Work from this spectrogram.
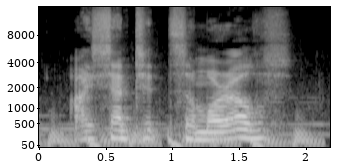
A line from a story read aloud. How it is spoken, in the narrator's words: whispered Harrow, trembling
